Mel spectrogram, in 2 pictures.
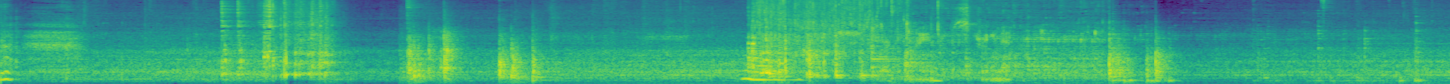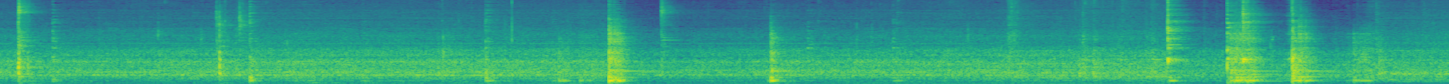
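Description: Stainless steel colander and pot clinking and knocking in a kitchen sink. A tap runs for about four seconds as a dried Chinese herbal soup mix is rinsed in the colander.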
